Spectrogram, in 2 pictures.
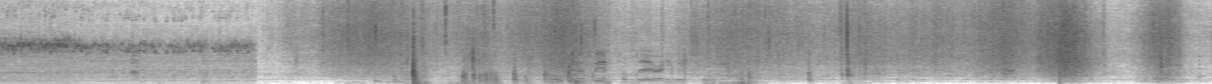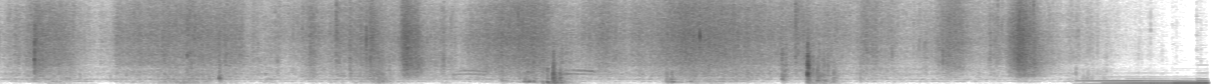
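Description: Leafy olive-tree prunings rustling and crashing as armfuls of branches are dragged off a pickup's bed and thrown onto a burn pile, in irregular brushing strokes and thuds. Music comes in near the end.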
